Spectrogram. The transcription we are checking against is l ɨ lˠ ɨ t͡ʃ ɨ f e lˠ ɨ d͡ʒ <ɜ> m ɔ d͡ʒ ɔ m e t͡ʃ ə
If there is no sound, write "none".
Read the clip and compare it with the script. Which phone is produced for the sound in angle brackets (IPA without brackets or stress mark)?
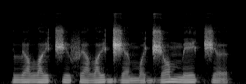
ɜ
